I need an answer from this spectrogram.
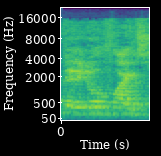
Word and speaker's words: Pteridophytes: क्या का P silent होता है, इसको पढ़ते हैं टेरिडोफाइट्स।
